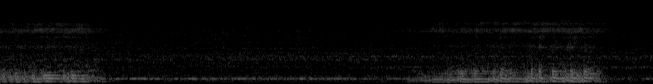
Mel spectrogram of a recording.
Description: Identify this sound.. Cardiac,Pulmonary or Abdominal... or maybe just a drunk Ah sleeping in my bed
